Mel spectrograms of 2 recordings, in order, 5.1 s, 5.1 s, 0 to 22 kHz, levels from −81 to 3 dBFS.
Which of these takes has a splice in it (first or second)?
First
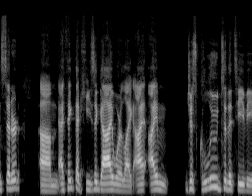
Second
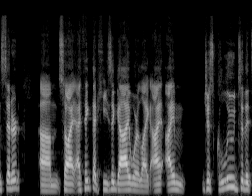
first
